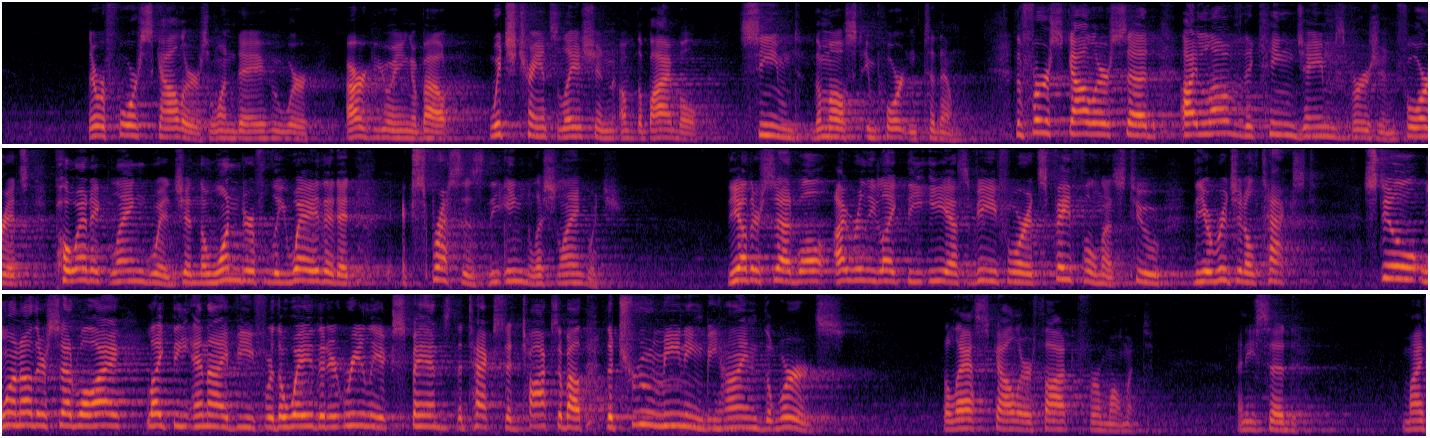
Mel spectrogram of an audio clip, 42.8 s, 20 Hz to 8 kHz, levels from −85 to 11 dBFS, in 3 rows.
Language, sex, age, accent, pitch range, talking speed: English, male, 50-69, American, 165-225 Hz, 140 wpm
